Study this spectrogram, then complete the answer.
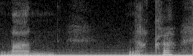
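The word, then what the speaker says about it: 真ん中: the middle it's pronounced man Naka notice you've got to put the N there in hi and you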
